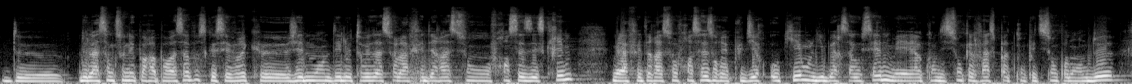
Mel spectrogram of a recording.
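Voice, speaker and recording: A woman speaks fairly quickly in a fairly low, flat monotone. Noticeable background noise is present. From northern France, Roubaix. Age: 20s. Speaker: fencer. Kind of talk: interview testimony.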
